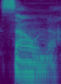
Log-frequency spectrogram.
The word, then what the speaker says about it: sauna: Like, if you go to Finland, they're going to say sauna. That's a like the Finnish way to say it. Sauna.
